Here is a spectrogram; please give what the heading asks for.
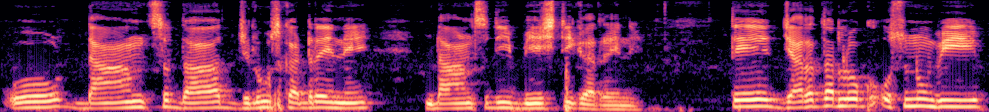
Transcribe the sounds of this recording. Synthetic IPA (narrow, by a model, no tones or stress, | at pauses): oːɖãːnsd̪aːd͡ʒəluːskəɖɾəeːneː | ɖãːnsd̪iːbeːʃt̪iːkəɾːəeːneː | t̪eːzjaːd̪aːt̪əɾloːkʊsnũːʋiː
